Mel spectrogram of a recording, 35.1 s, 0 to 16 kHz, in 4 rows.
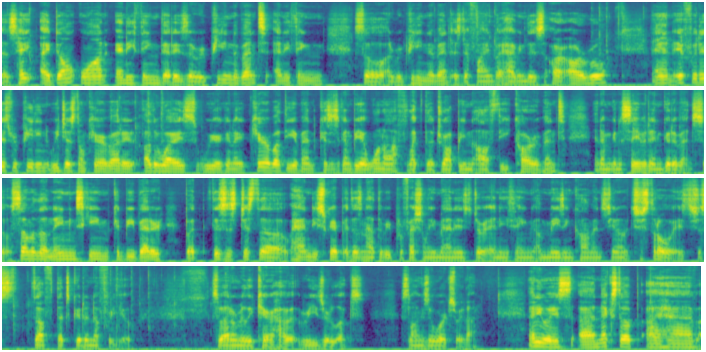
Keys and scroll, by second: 0.1 ctrl+g, 4.4-5.0 ctrl+p, 5.4 ctrl+n, 5.6 ctrl+e, 5.8 ctrl+b, 6.0 ctrl+space, 7.4 ctrl+g, 7.6 ctrl+e, 8.0 ctrl+n, 8.2 ctrl+n, 8.4 ctrl+n, 8.6 ctrl+n, 8.8 ctrl+n, 9.0 ctrl+n, 9.3 ctrl+n, 9.8 ctrl+n, 10.4 alt+m, 10.6 ctrl+space, 10.7 ctrl+e, 11.1 ctrl+g, 16.6 alt+m, 16.8 alt+f, 17.1 alt+f, 26.4 alt+m, 27.6 ctrl+space, 28.0 ctrl+g, 28.2 ctrl+n, 28.3 ctrl+n, 28.8 ctrl+a, 34.4 ctrl+space, 34.6 ctrl+n, 34.8 ctrl+n, 34.9 ctrl+n.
